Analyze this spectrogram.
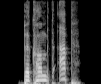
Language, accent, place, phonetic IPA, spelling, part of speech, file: German, Germany, Berlin, [bəˌkɔmt ˈap], bekommt ab, verb, De-bekommt ab.ogg
- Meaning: inflection of abbekommen: 1. third-person singular present 2. second-person plural present 3. plural imperative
